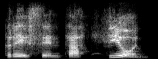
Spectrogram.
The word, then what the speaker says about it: presentación: Hago una presentación. Nice accent on the O there. Make sure your C comes out as a nice T.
